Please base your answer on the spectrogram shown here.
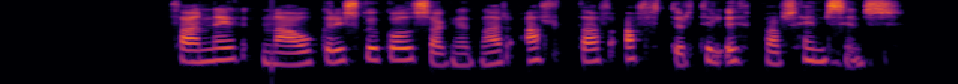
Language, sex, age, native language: Icelandic, female, 30-39, Icelandic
